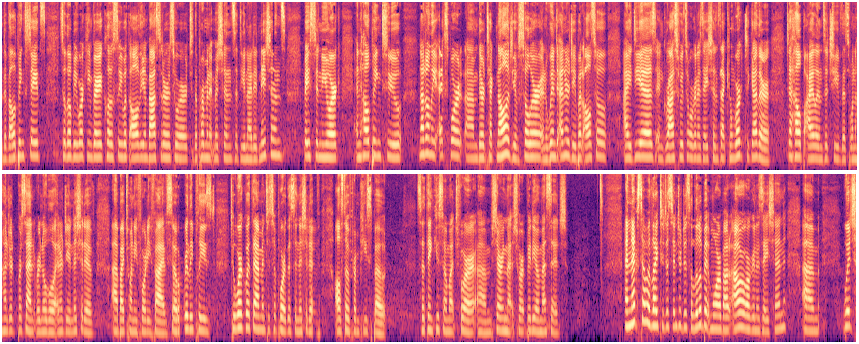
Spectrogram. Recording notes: Earth Day Live From COP26.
